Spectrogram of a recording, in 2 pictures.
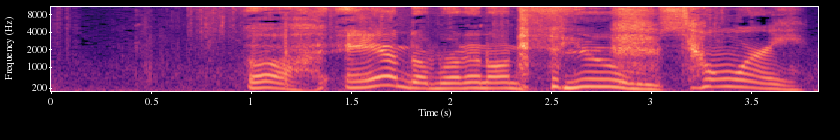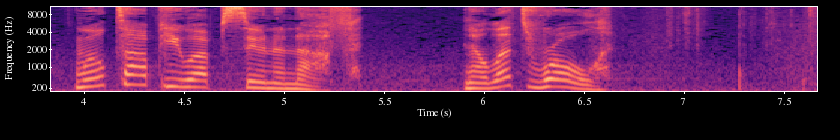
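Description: A young woman speaks reassuringly.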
